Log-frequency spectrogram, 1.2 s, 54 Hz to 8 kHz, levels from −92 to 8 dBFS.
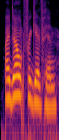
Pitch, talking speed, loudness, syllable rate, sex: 210 Hz, 200 wpm, -17 LUFS, 6.0 syllables/s, female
